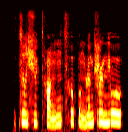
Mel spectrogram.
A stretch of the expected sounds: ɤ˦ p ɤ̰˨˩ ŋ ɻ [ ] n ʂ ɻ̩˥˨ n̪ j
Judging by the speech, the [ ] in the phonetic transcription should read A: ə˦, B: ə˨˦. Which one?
A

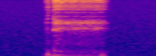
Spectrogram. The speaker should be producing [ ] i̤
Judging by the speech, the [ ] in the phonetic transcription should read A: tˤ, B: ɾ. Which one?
B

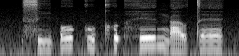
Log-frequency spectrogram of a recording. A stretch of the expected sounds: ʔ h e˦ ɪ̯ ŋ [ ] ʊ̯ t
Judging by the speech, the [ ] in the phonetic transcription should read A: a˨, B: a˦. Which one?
A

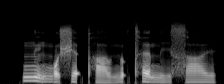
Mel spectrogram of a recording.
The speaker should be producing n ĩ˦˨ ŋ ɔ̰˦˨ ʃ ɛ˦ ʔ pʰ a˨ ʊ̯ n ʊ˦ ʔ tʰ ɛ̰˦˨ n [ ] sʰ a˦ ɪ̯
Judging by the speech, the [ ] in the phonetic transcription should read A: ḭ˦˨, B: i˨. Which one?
B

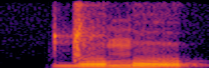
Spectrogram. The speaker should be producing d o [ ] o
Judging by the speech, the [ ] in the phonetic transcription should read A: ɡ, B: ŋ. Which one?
B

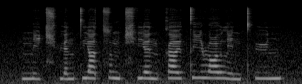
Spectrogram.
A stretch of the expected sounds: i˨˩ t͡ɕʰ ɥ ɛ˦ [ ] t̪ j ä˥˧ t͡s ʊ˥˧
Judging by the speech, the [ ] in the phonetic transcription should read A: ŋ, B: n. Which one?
B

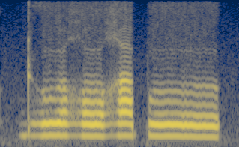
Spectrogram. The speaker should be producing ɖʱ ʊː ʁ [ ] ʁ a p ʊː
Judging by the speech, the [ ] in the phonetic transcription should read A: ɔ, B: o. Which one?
B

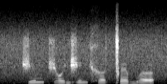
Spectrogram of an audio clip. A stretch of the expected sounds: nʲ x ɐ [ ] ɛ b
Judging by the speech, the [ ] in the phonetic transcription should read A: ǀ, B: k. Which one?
A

